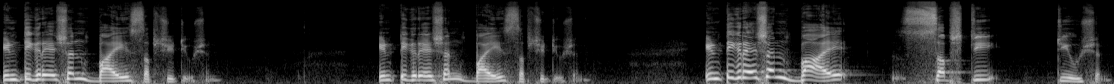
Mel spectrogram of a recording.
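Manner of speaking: slow, spaced dictation for note-taking; teacher dictating the topic to students, slow and spaced. Shown as a demonstration. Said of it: "सभी लोग topic लिखेंगे".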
